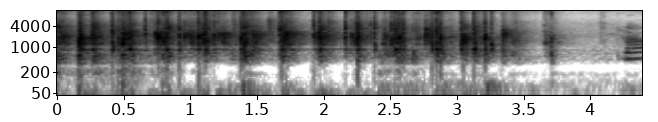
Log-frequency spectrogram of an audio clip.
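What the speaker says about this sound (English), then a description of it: "how about a round of applause for Amber?" Applause at a county board of commissioners meeting: a room of people clapping briskly and steadily, then tapering off into a few scattered claps and quiet.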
